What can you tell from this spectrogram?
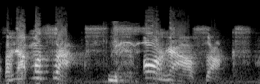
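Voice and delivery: high strutting promo with shrill woos; Edge doing Ric Flair. Retold or imitated. Friend shows his wrestler impression, high woos. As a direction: ham up the woo like a showman. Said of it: "I can do Edge doing Ric Flair".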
